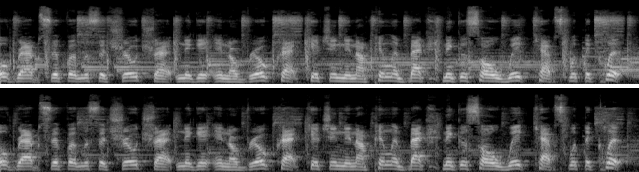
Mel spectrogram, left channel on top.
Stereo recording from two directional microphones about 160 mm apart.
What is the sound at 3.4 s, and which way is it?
Music, 20° left (ahead or behind).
